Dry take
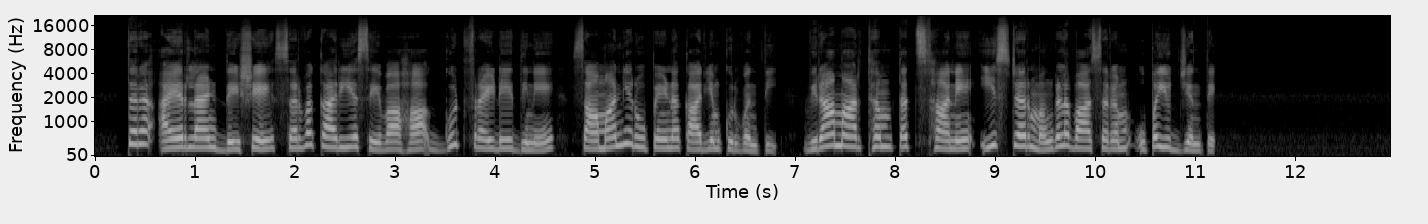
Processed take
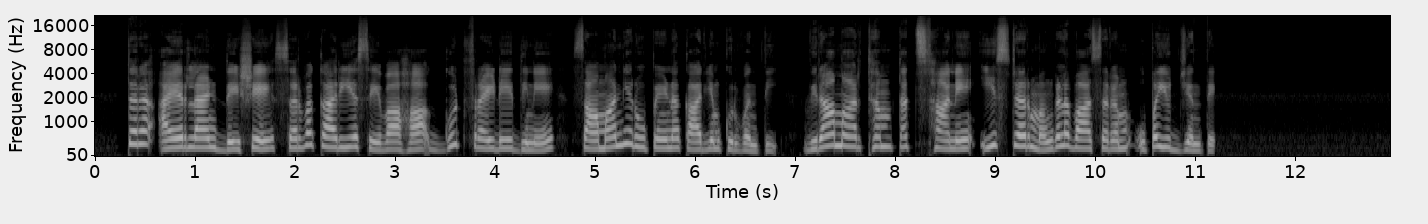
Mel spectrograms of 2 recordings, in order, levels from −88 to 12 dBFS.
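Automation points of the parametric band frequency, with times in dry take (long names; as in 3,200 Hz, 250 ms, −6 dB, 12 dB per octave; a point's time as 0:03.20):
parametric band −11.5 dB 0.61 octaves
0:04.45 13,000 Hz
0:05.03 3,700 Hz
0:07.16 3,700 Hz
0:07.91 540 Hz
0:08.42 540 Hz
0:08.98 4,800 Hz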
